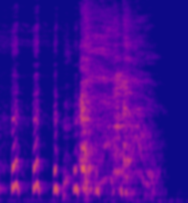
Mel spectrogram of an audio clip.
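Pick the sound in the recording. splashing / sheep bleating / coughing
coughing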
